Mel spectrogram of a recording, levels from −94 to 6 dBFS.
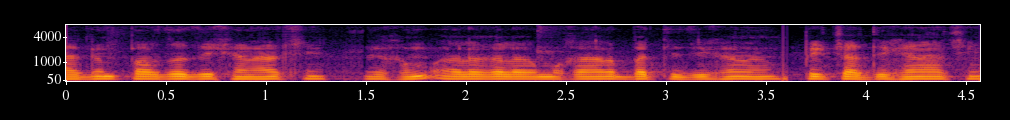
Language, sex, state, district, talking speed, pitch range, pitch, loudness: Garhwali, male, Uttarakhand, Tehri Garhwal, 155 wpm, 120-125 Hz, 120 Hz, -18 LUFS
